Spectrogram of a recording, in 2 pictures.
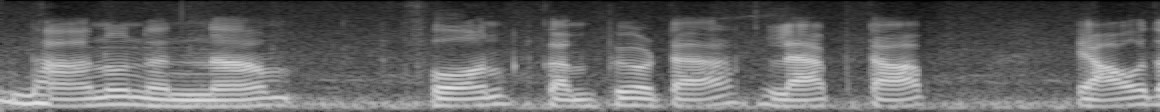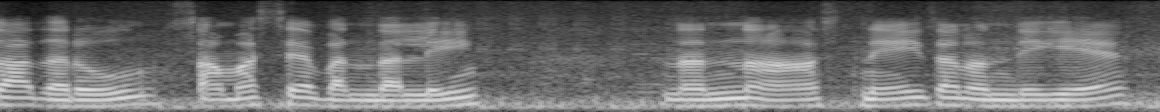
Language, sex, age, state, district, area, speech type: Kannada, male, 18-30, Karnataka, Tumkur, rural, spontaneous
